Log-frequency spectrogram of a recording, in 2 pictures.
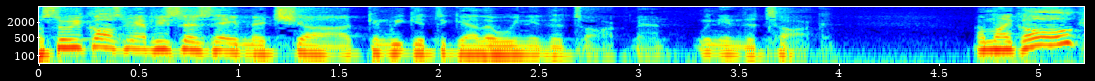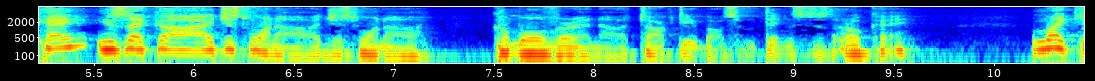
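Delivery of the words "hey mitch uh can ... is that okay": Stoli's low New Jersey mumble; New Jersey bro. Retold or imitated. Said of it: "talks like this".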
